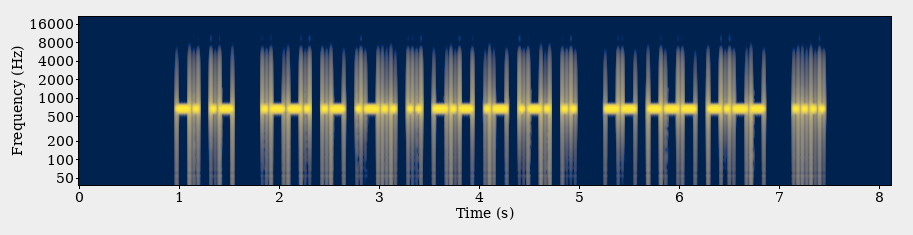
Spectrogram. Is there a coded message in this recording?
Yes: Morse code (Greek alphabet) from 0.9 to 7.5 s, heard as a keyed tone, machine-sent, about 28 wpm, 680 Hz. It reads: ΝΑ ΠΑΛΙΚΑΡΙ ΜΟΥ Η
